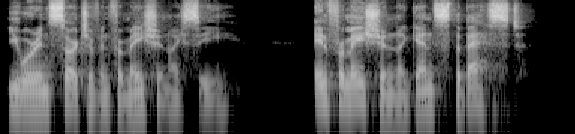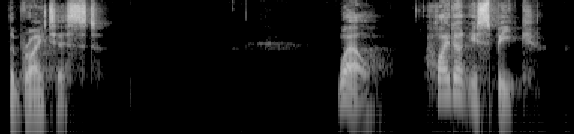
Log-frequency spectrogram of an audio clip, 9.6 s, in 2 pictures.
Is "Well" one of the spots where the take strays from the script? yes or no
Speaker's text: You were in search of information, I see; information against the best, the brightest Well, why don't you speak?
no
